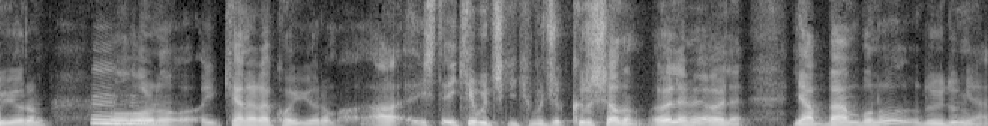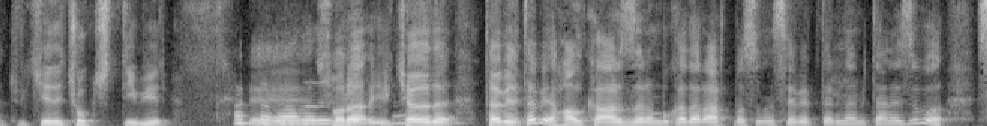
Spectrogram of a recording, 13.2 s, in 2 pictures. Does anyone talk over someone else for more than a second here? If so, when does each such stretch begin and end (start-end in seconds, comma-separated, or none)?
8.3-9.8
